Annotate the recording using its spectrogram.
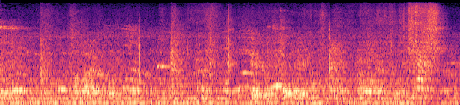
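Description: A metal pizza peel scrapes across a stone oven floor.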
